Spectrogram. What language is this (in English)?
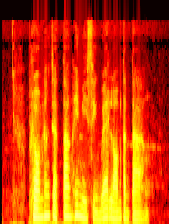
Thai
